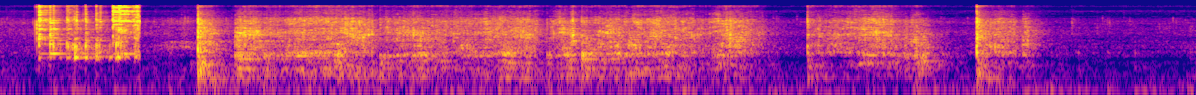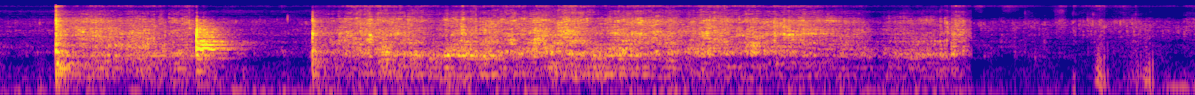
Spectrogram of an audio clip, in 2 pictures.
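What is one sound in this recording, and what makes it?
Hot liquid sizzles and bubbles in a pot.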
